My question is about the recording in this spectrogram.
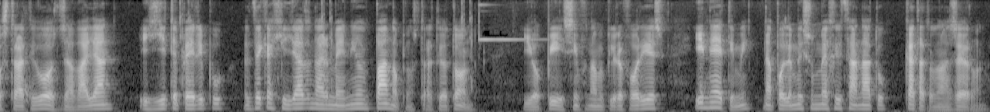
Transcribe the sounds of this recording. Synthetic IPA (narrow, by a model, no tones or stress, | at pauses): o̞st̪ɾɐt̪iɣo̞sd͡zɐvɐʎɐn | iʝit̪e̞pe̞ɾipu | ðe̞kɐçiʎɐðo̞nɐɾme̞nio̞npɐno̞plo̞nst̪ɾɐt̪io̞t̪o̞nio̞piːsiɱfo̞nɐme̞pliɾo̞fo̞ɾie̞s | ine̞e̞t̪iminɐpo̞le̞misunme̞xɾiθɐnɐt̪ukɐt̪ɐt̪o̞nɐze̞ɾo̞̰n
